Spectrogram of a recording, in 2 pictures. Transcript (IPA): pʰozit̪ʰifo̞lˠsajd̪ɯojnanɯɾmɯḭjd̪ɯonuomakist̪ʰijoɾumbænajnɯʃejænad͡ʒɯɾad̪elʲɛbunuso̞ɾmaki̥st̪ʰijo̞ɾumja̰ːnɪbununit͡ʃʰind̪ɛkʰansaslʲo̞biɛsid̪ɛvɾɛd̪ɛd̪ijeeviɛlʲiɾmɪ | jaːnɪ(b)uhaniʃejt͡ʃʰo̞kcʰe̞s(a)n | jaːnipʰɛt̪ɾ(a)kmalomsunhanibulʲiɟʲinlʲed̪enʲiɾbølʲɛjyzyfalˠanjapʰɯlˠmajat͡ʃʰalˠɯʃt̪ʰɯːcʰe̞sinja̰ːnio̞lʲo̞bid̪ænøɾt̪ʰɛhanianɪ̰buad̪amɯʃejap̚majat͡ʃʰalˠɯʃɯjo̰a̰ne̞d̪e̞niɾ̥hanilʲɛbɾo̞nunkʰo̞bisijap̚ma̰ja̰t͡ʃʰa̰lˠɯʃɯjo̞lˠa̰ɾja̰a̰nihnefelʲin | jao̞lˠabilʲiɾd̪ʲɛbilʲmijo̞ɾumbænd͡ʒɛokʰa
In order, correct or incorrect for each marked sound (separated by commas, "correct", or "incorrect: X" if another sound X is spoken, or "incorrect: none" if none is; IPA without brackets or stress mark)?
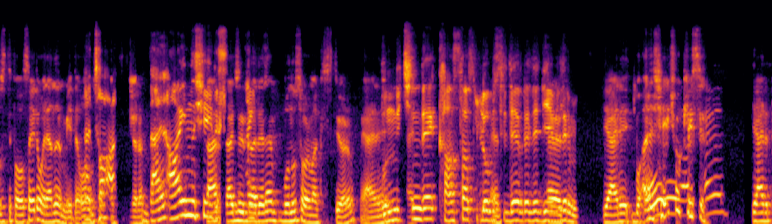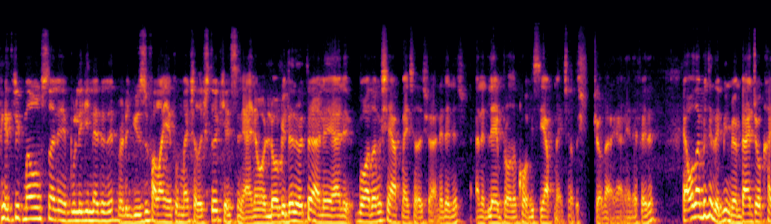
correct, incorrect: i, incorrect: i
